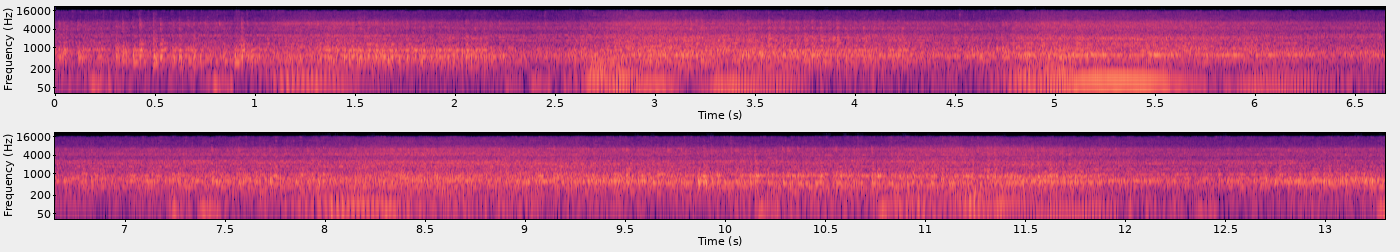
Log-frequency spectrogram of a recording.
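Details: Mazda Miata petrol engine: rough, gritty rattle and knock that swells with repeated blips; owner unsure whether VVT, power steering or something worse, cause unconfirmed.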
